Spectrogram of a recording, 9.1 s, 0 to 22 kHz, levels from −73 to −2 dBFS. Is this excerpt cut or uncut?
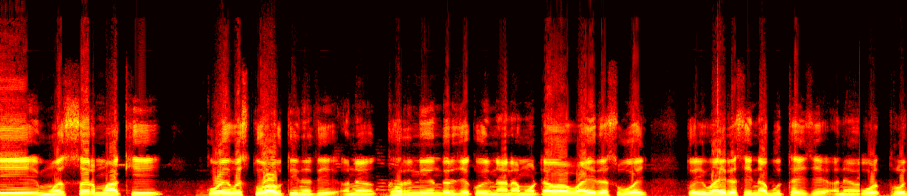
uncut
